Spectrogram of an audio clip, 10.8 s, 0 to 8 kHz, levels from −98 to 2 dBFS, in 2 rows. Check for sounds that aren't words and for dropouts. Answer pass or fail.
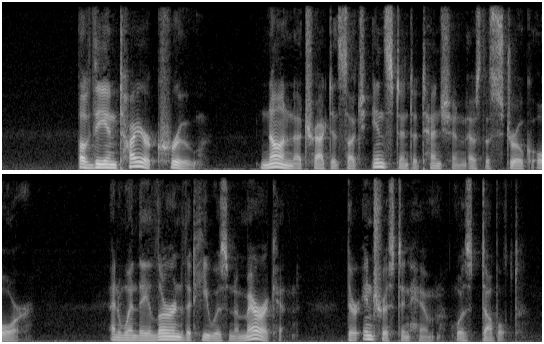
pass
